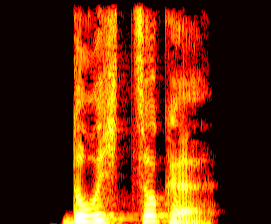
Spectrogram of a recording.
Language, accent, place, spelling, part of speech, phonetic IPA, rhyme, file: German, Germany, Berlin, durchzucke, verb, [dʊʁçˈt͡sʊkə], -ʊkə, De-durchzucke.ogg
- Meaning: inflection of durchzucken: 1. first-person singular present 2. first/third-person singular subjunctive I 3. singular imperative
